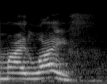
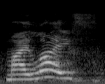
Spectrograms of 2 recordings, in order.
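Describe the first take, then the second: First: "my life" said a bit louder, falling on life; stressed "my life" as the point of the verse. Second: Said in the usual way. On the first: Shown as a demonstration. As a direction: lean into "my life" to show the emphasis. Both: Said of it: "the emphasis is on".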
